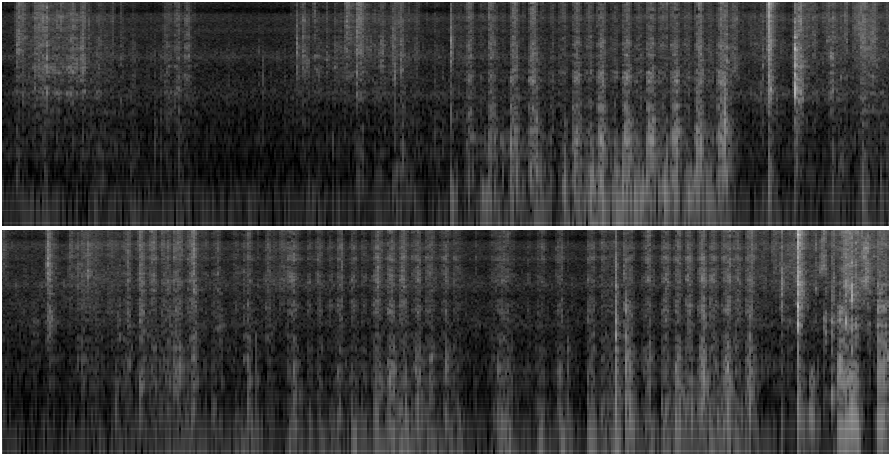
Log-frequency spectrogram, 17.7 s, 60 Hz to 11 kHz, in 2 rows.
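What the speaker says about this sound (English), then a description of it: "Just burnish that down" A folded paper gift box, sized to hold a 3x3 sticky-note pad, is burnished flat by hand, making soft, irregular rubbing and rasping strokes that come in uneven bursts with quiet gaps between them.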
